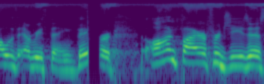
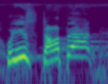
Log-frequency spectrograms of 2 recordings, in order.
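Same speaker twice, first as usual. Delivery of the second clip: pitched-up exasperated plea; exasperated girlfriend; 8 semitones higher, 5 dB louder than usual. Retold or imitated. Girlfriend pleads with her backseat-driving date, pitched-up and exasperated. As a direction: make her fed up. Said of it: "she goes".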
